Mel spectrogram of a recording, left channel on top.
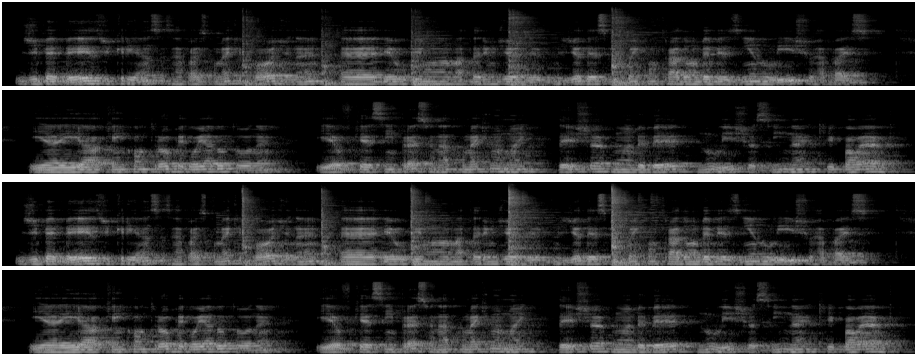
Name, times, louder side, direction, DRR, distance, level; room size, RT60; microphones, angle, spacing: voice 1, 0.1-8.7 9.1-11.9 12.3-18.0, equal, 10° right, 3 dB, 3.8 m, -32 dB
Tools, 2.1-2.7 3.2-3.6 4.1-4.5 5.1-5.6 6.1-6.7, right 4 dB, 55° right, 2.7 m, -35 dB
26.5 x 17.5 x 8.2 m, 0.71 s
head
